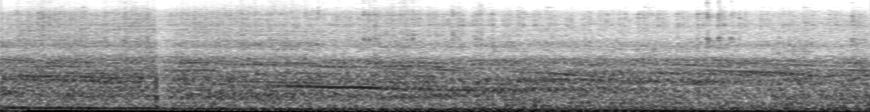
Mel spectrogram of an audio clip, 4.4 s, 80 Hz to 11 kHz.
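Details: Oliver 1650 tractor after a governor repair and adjustment: a steady engine note that settles quickly and holds even speed without hunting. The repaired governor appears to be controlling it properly.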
